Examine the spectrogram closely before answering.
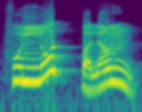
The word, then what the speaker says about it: फुल्लोत्पलम: तो यहाँ पर भी आप ऐसा ही कीजिए, कंबुग्रीवः, फुल्लोत यहाँ तक बोल दिया, पलम अलग बोल दिया, फुल्लोत्पलम हृदम उड्डीयते पक्त्वा, देखिए पक बोल दिया, त्वा बोल दिया, सही उच्चारण निकला। भक्षिष्यामि सुहृदाम भ्रष्टा आवाभ्याम अवलंब्य,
